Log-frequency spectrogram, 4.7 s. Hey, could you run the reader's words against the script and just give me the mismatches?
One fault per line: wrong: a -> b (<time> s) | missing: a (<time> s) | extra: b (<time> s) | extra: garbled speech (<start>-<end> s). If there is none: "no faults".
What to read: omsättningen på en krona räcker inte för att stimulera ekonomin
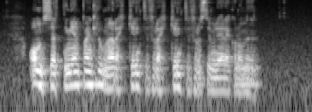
extra: räcker inte för (2.3 s)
